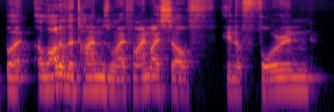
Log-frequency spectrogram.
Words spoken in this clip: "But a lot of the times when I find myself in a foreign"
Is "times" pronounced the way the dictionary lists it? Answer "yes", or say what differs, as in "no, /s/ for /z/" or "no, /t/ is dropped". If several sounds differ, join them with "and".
yes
